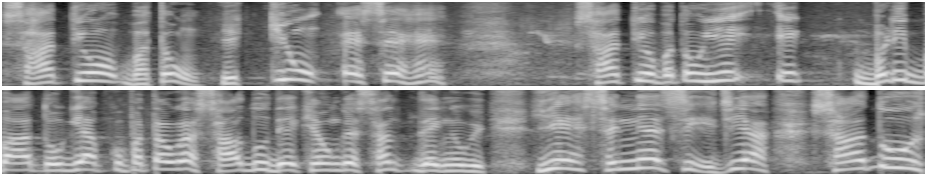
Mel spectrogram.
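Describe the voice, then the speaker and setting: A man, a vlogger, speaking earnestly to his viewers and appealing to them. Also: very high-pitched. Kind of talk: addressing viewers.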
